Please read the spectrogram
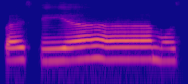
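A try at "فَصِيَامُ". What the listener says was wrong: Kalau pasyamus ada tasdid, hati-hati. jangan mus ya. Kalau mus berarti ada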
